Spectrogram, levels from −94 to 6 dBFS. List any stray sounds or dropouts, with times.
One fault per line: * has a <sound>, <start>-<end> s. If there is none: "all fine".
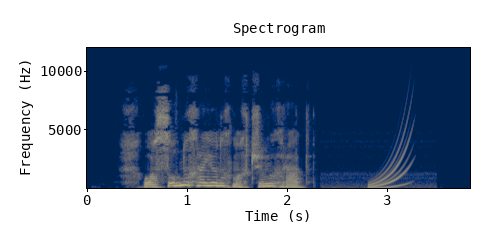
* has a chirp, 2.8-3.3 s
